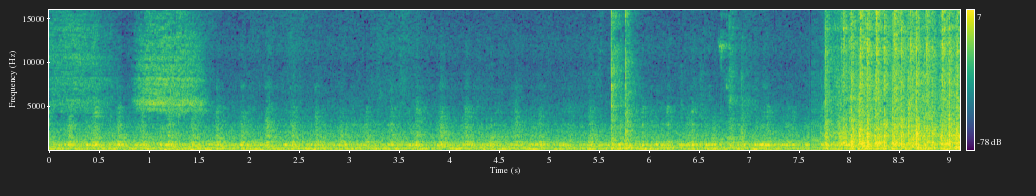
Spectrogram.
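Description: A sewing machine stitches a vertical line on thin cloth with a fast, steady mechanical whir and clatter, close by, ending in a brief louder burst of noise.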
